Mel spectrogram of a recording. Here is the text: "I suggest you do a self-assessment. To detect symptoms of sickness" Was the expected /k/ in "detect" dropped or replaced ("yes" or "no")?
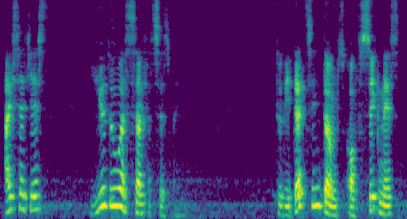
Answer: yes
